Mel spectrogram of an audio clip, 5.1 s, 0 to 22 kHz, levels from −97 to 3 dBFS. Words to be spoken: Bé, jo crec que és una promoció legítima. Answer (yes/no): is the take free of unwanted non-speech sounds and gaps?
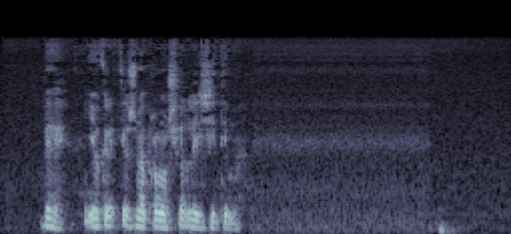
yes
